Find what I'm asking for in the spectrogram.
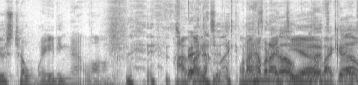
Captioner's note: laughs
